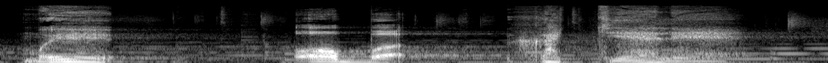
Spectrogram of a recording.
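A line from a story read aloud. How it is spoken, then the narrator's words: Pained groan. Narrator (Russian): простонал Эшт, держась за клинок, пронзивший его грудь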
